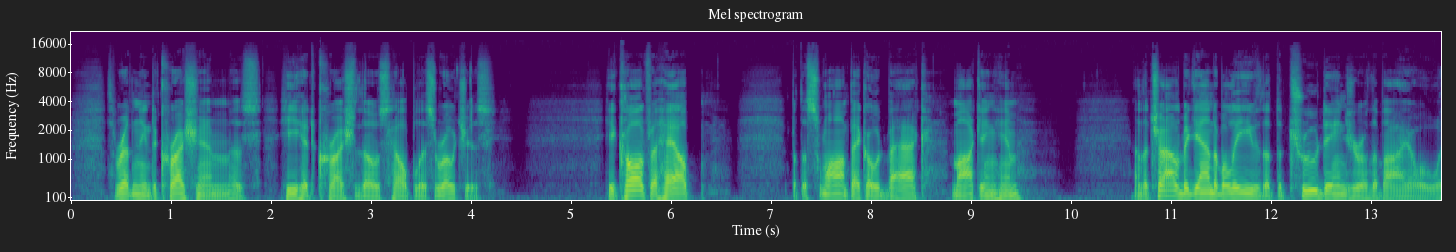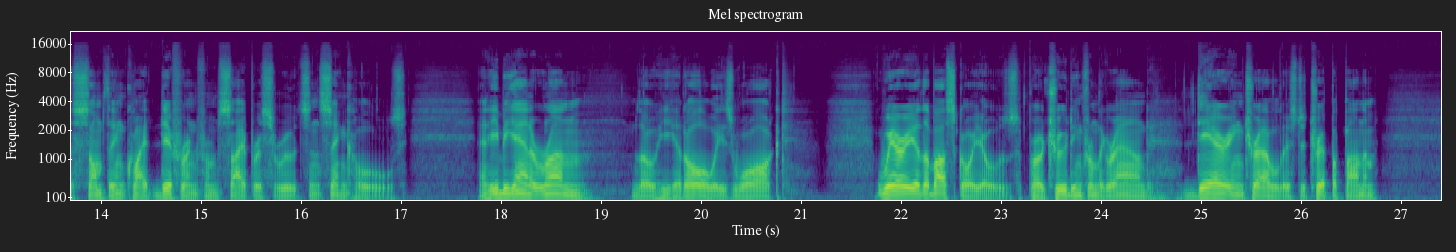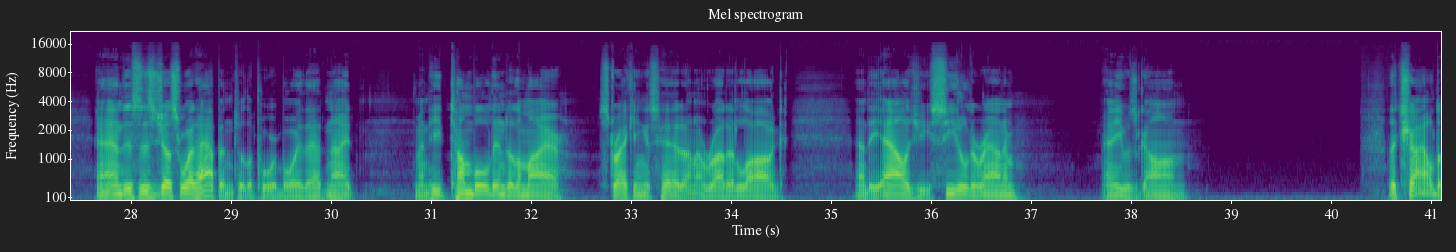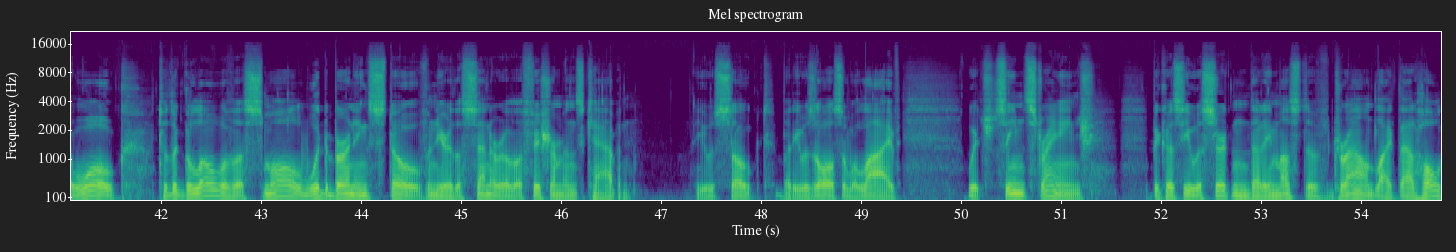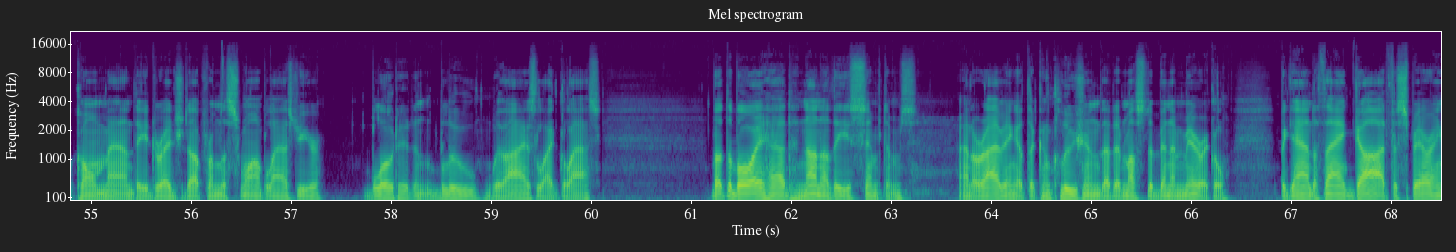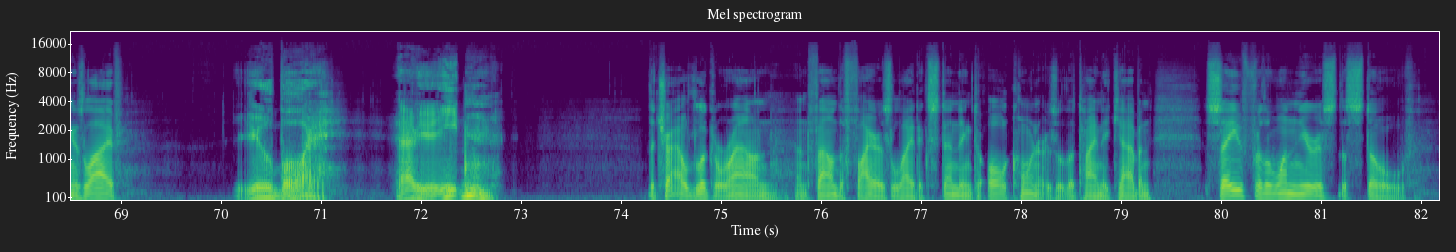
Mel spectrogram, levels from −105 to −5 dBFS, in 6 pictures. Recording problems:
none

